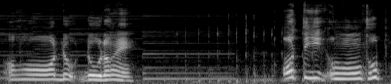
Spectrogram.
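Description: A woman commentating a shop game, loud and exclamatory, swearing playfully at the game characters and now and then switching to a polite clerk voice. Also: a little high, steady tone, takes it slowly, soft background music. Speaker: gamer. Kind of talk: let's-play commentary.

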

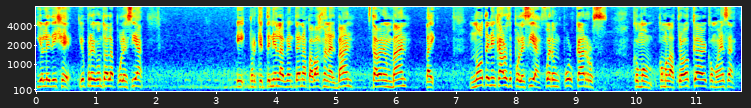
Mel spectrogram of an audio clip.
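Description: A woman from the United States giving an eyewitness account in an interview, halting and repeating herself as she quotes others. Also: medium pitch, fairly even intonation, darkish tone, a little hiss or hum. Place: outdoors in an apartment parking lot.

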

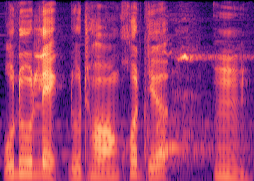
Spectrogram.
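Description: A young man giving casual, rough-spoken commentary while playing a game, swearing a lot and yelping when startled. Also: fairly high pitch, steady tone, quick pace, music in the background. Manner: swears freely, shouts in sudden panic. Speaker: gaming streamer. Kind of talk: casual Minecraft let's-play commentary.

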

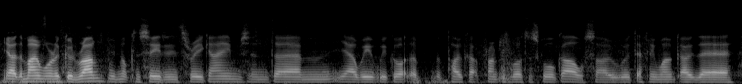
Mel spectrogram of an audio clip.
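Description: A man, a football manager giving a post-match interview, talking quickly with lots of repeats and fillers. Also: medium pitch, monotone, fairly bright tone. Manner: fast, repetitive, filler-heavy talk. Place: outdoor stadium stands at night. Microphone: lapel mic. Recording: noisy outdoor windy stadium.

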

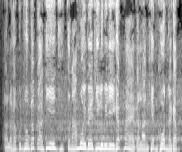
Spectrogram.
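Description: A man's voice: high-pitched, very fast. A man giving live Muay Thai commentary as a broadcast commentator. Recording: loud crowd and music behind. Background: boxing stadium crowd, music.

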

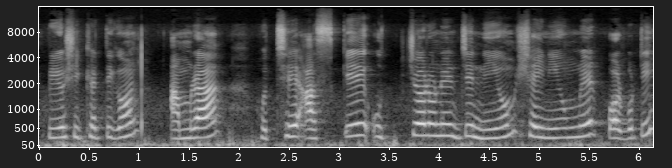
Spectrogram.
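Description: High-voiced woman teaching pronunciation. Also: steady tone. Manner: slow, patient, spells out letters one by one. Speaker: Bengali lecturer. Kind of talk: classroom lecture.

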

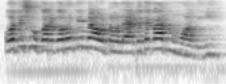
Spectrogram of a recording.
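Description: A woman's voice: extremely high pitch, expressive, fast, pushed and bright, echoey room. A woman with a Punjabi accent, acting an angry, reproachful younger sister-in-law in a scripted family drama.

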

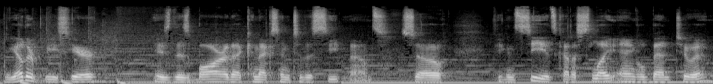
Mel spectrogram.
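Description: A man in his thirties walks through a do-it-yourself project in a relaxed, practical way, correcting himself as he goes. His voice sits on the low side. Music plays clearly behind him. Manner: casual and practical, with filler "uh" and self-corrections. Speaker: DIY builder. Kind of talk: casual how-to narration. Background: background music.

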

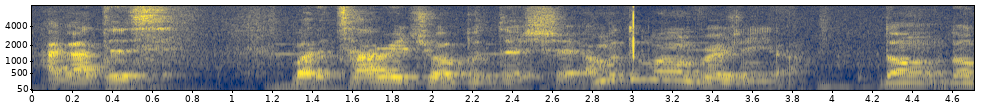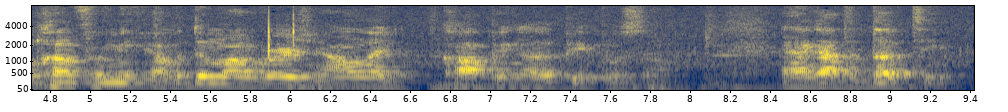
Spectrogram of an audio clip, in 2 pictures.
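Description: A man's voice: sits low, fast, far from the mic. A young man chatting casually and slangily to a camera held at arm's length at home. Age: young adult. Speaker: prank vlogger. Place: small indoor room at home. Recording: echoey room, faint music behind.

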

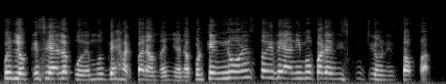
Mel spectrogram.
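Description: An actress playing an irritable, defiant young adult daughter in a telenovela, curt and argumentative. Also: female voice, high voice, fast, close to an everyday voice. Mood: irritated, defiant. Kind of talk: telenovela acting. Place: furnished bedroom set, indoors.

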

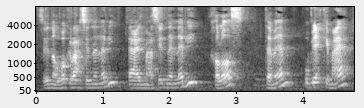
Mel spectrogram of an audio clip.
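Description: Egyptian preacher, male, rapid-fire storytelling sermon with emotional peaks, echoey room, faint ambience. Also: medium pitch, a little hiss or hum. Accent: Egyptian Arabic. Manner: animated, rising to emotional peaks when quoting.

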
